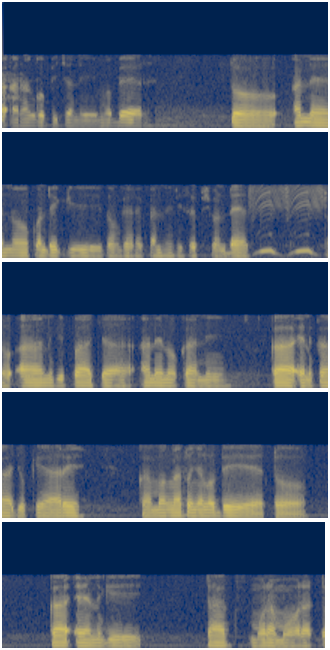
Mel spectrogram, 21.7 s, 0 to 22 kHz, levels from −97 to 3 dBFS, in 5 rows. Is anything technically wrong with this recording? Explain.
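No, nothing is technically wrong with this audio.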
